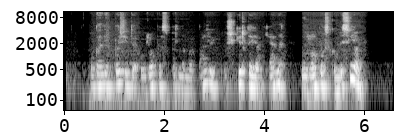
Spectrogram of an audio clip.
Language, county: Lithuanian, Šiauliai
